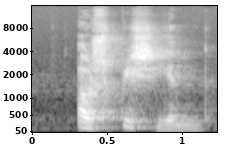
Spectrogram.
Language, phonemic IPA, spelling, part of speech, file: Dutch, /ˌɑu̯sˈpi.si.ə(n)/, auspiciën, noun, Nl-auspiciën.ogg
- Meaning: 1. watch, supervision 2. auspices, protection 3. augury; (also) the omens from divination based on the behaviour of birds, practiced in Roman culture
